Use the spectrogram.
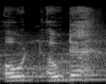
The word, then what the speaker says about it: Oude: pictures of an exhibition how do you pronounce Rob's last name ode okay thank you Rob the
